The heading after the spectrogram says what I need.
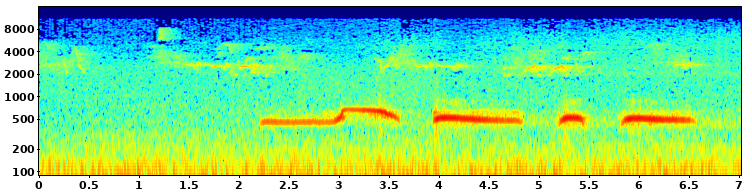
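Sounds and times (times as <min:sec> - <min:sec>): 
mourning dove cooing: 0:02.2 - 0:06.7.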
